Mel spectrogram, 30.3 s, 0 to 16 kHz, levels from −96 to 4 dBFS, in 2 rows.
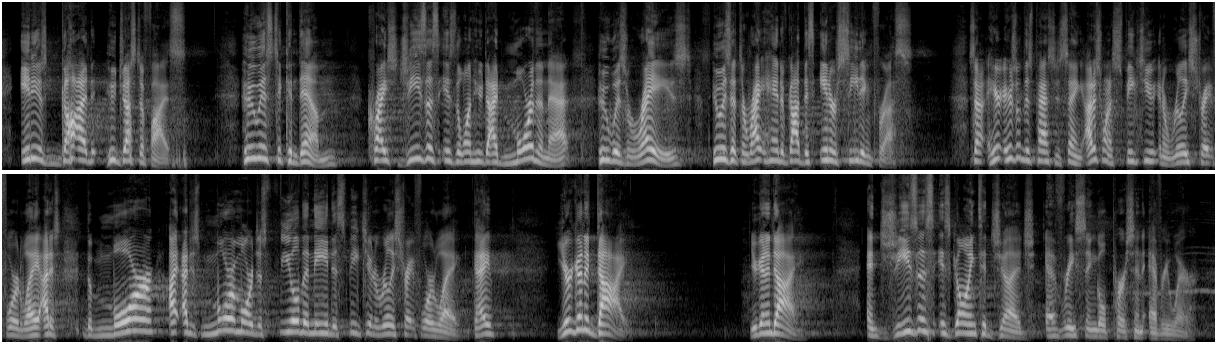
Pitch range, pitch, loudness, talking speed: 180-230 Hz, 205 Hz, -28 LUFS, 185 wpm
